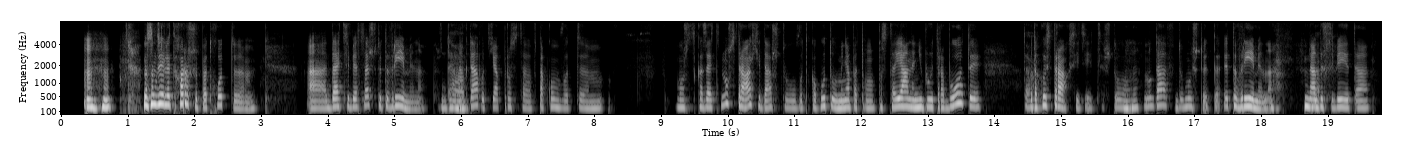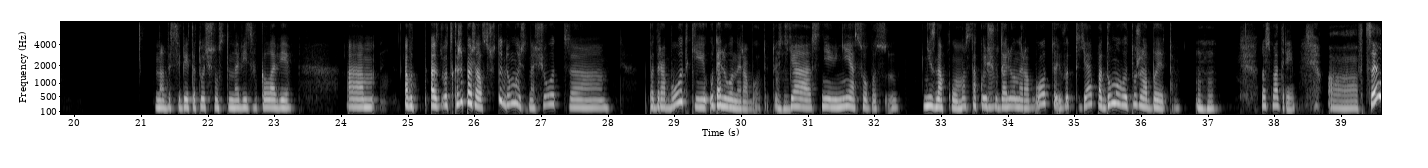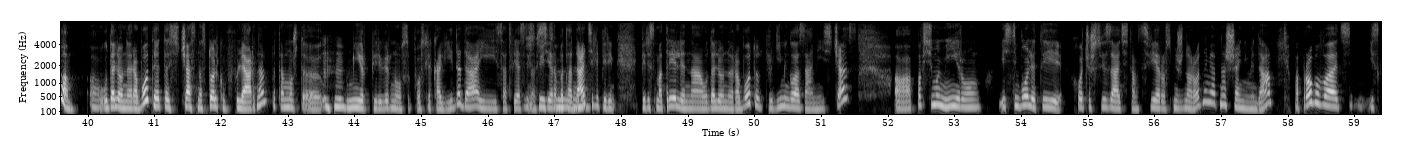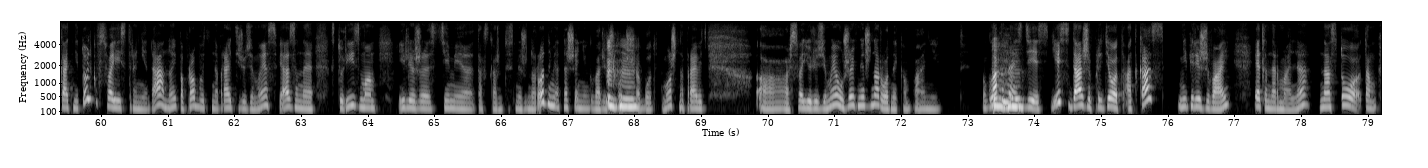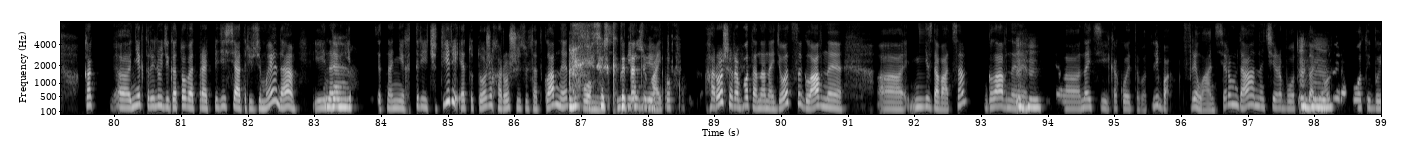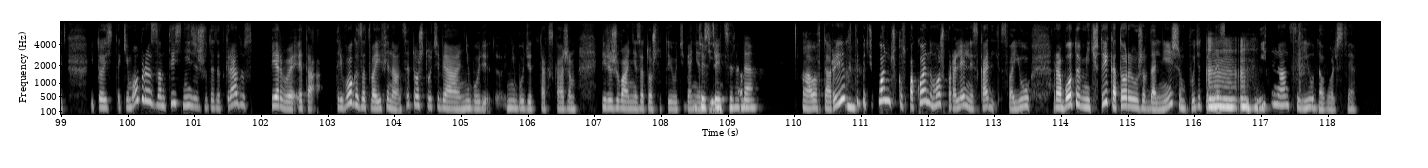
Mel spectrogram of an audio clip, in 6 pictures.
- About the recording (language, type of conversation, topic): Russian, advice, Как справиться с неожиданной потерей работы и тревогой из-за финансов?
- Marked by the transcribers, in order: tapping; chuckle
